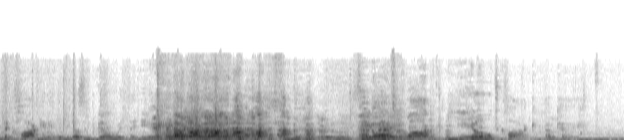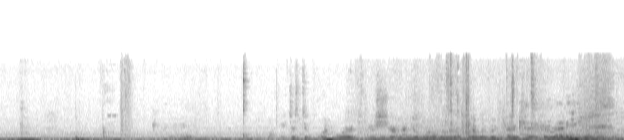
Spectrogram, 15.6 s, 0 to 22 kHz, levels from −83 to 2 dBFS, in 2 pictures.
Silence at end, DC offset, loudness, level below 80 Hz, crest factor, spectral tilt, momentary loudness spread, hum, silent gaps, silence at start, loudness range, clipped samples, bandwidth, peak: 0 s; under 0.1%; -27 LUFS; -36 dBFS; 20 dB; -5 dB/octave; 23 LU; none; none; 0 s; 19 LU; under 0.1%; 13.5 kHz; -8 dBFS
